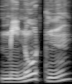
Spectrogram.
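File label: "minutes", English; iOS 4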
